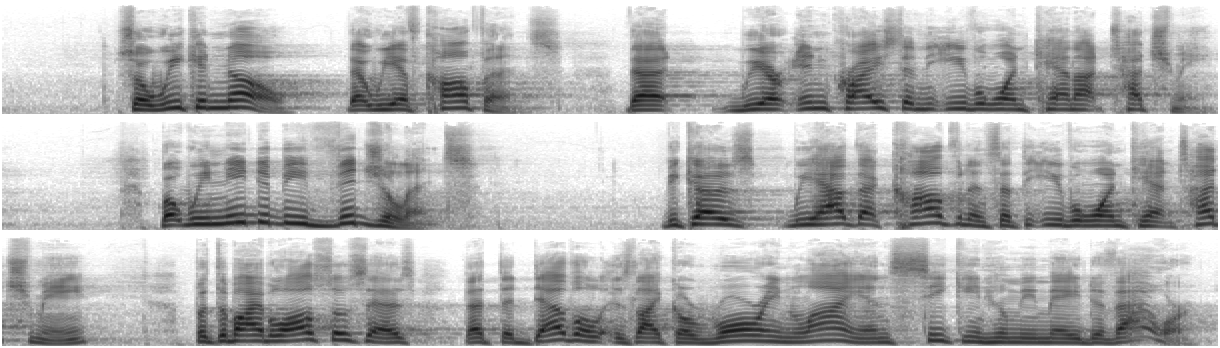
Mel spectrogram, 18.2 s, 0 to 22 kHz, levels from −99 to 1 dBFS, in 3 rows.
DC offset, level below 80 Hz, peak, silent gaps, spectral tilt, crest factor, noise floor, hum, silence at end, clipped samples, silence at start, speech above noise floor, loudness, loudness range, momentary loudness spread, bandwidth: under 0.1%; -60 dBFS; 0 dBFS; none; -6 dB/octave; 18 dB; -64 dBFS; none; 0.15 s; under 0.1%; 0.6 s; 47 dB; -18 LUFS; 2 LU; 11 LU; 16 kHz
